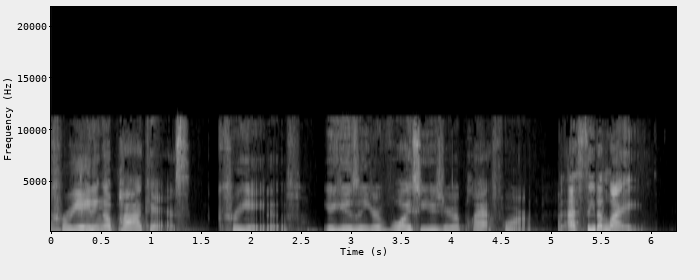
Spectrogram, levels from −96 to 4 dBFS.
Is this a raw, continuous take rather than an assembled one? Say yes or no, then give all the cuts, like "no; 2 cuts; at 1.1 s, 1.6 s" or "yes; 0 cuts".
no; 1 cut; at 5.1 s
